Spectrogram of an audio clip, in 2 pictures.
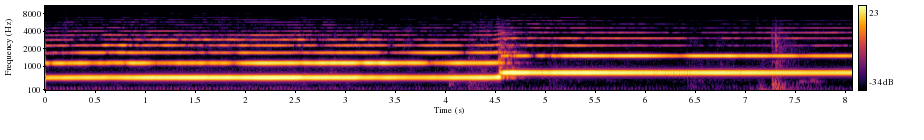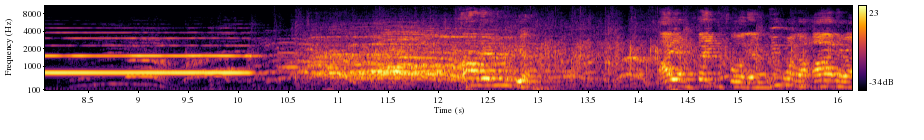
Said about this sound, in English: We wanna honor the Lord and we wanna thank him because Herschel's on the way and I wanna blow this shofar as a sign and a signal that the victory is in the house. The victory is in Raleigh, Georgia.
